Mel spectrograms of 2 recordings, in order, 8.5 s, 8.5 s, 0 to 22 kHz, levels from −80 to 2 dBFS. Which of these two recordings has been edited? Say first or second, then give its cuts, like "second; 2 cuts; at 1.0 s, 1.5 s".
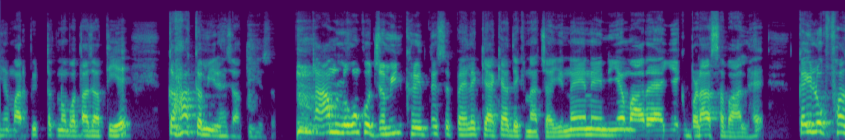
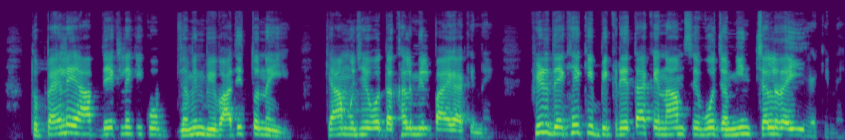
first; 1 cut; at 3.0 s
